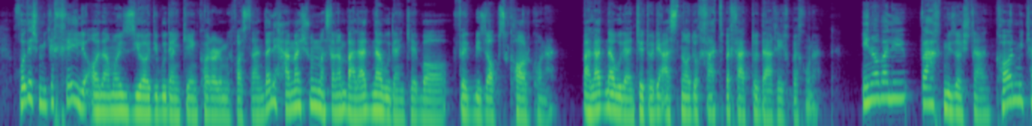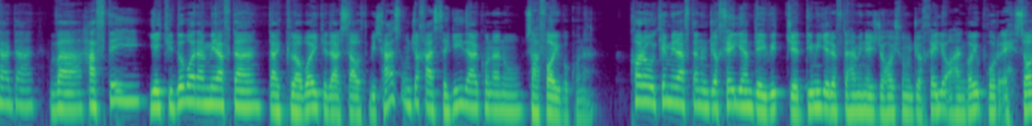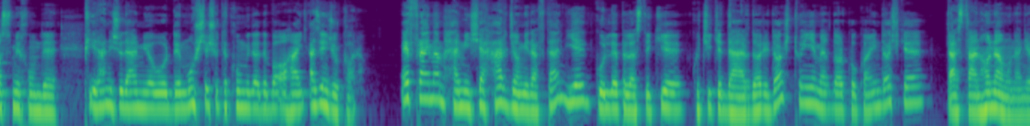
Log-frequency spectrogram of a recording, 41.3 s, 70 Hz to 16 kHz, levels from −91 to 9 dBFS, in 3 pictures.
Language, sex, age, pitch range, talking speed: Persian, male, 30-49, 130-170 Hz, 165 wpm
